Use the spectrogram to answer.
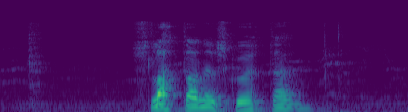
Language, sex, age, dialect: Faroese, male, 61+, Norðurstreymoy/Eysturoy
